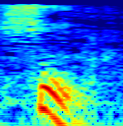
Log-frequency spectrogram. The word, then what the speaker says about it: Sidhe: It's the way you pronounce S-I-D-H-E, She.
